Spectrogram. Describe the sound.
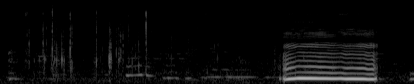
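Crinkling of a snack wrapper while someone eats snacks: many quick, light rustles and crackles in the first part, followed by a brief steady tonal sound, with no talking.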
